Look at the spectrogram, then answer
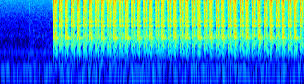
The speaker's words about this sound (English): Whoa, haven't heard that one in a while. What is that? Pulse beacon relay receptor, basically one way space fax. Looks like something's coming down the pipeline from our friends over at Canaveral.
